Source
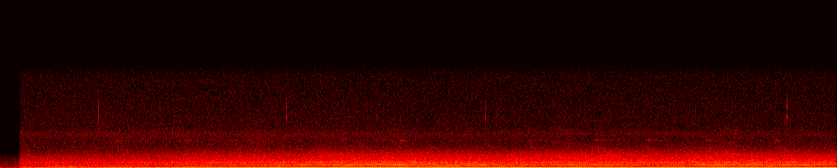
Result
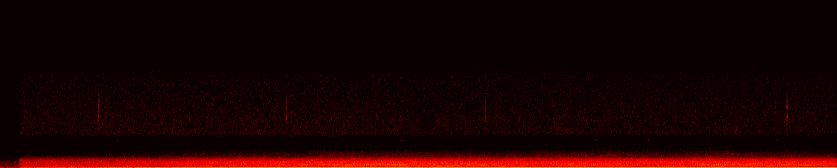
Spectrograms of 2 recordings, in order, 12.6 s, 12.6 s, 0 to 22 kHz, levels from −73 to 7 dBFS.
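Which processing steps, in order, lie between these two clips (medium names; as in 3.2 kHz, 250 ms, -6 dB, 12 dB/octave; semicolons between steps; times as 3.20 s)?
high-order bell 2.4 kHz -12.5 dB; trim -4 dB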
